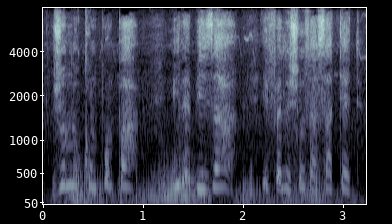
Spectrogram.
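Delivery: high-pitched mock wifely grumble; complaining wife. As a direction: pitch it up like a wife griping about her husband. Voices wife complaining about husband.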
